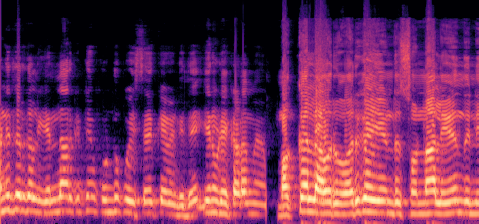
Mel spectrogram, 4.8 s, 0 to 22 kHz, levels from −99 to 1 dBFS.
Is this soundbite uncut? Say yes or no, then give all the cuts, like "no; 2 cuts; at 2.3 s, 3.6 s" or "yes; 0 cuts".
no; 1 cut; at 2.6 s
